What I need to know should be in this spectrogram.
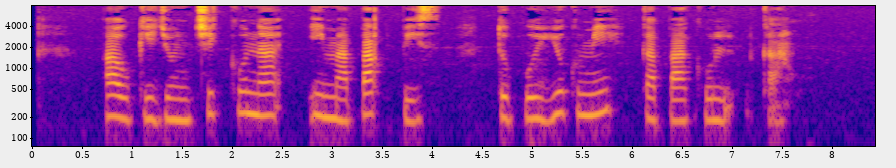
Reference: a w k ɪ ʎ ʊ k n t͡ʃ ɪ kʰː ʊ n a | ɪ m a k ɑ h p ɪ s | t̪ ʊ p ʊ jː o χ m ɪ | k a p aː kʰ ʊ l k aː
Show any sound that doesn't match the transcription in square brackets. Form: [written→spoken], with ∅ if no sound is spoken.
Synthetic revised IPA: a w k ɪ ʎ ʊ [k→∅] n t͡ʃ ɪ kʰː ʊ n a | ɪ m a [k→p] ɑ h p ɪ s | t̪ ʊ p ʊ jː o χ m ɪ | k a p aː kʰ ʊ l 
